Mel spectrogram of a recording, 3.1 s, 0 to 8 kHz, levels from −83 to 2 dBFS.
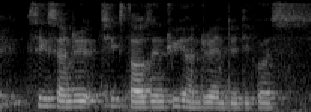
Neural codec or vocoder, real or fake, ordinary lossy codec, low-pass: codec, 16 kHz, 8 kbps, FunCodec, trained on Chinese and English, 25 frames a second; fake; Opus, 64 kbps; 7.2 kHz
